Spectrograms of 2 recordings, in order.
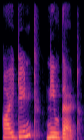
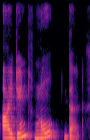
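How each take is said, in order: First: Slow, careful read of the wrong sentence; slow teacher dictation. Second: Slow, careful read of the corrected sentence; slow teacher dictation. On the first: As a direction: spell it out word by word for the class. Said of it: "wrong है". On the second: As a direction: lay out each word clearly for the class. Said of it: "right होगा". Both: Shown as a demonstration.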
